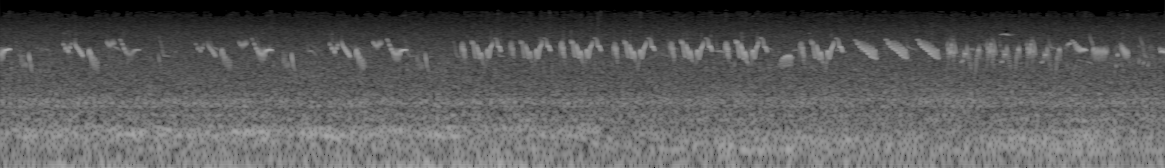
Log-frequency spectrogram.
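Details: European ground squirrels (Spermophilus citellus) in a colony giving vocal signals: rapid, near-continuous run of short arched high whistles from multiple animals, densest in the middle, over a low steady background hum.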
